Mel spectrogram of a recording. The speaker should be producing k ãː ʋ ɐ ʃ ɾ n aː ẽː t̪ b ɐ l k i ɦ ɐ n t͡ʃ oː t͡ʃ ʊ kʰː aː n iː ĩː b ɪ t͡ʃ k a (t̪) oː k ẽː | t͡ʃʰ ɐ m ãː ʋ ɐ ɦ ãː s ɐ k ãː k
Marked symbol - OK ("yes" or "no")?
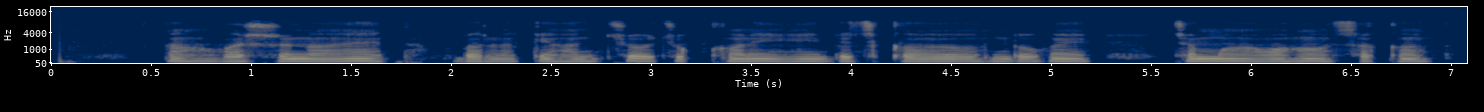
no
